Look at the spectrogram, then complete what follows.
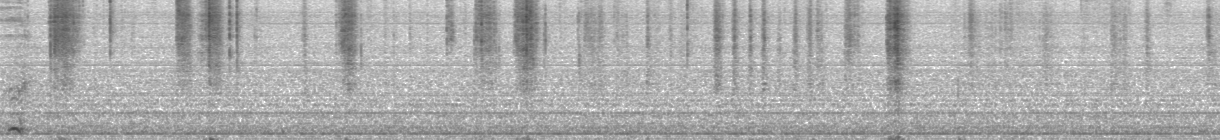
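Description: Crushed Hot Cheetos crumbs crunching and rustling under fingertips as a battered pickle is pressed and rolled in them. The crackles are scattered and uneven, with a few sharper ones standing out.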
